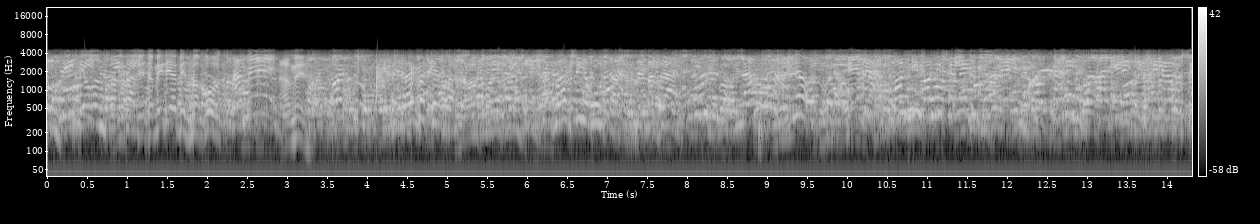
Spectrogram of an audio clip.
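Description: Many people talking at once: continuous overlapping party chatter filling a room, with no single voice standing out.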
